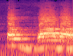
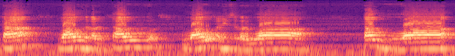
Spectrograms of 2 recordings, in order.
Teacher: واؤ کو پڑھتے وقت ہونٹ گول کریں گے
